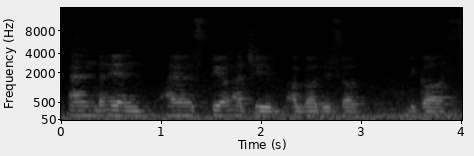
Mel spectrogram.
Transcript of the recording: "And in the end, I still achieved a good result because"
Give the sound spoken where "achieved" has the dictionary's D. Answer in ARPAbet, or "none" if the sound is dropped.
none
